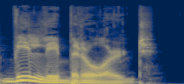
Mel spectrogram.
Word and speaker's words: Willibrord: Vi talar förstås om den helige Willibrord. – Uttalar det en gång till. – Den helige Willibrord.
